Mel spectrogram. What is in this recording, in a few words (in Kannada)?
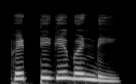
"ಪೆಟ್ಟಿಗೆಬಂಡಿ", Kannada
